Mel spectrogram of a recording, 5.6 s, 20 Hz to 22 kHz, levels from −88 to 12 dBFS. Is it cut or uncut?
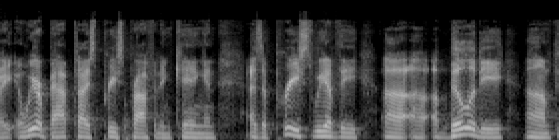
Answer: uncut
